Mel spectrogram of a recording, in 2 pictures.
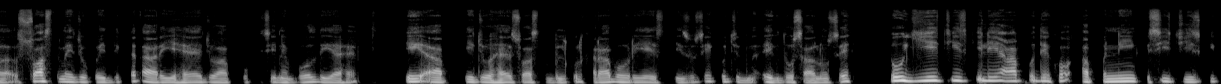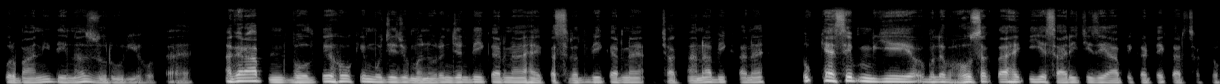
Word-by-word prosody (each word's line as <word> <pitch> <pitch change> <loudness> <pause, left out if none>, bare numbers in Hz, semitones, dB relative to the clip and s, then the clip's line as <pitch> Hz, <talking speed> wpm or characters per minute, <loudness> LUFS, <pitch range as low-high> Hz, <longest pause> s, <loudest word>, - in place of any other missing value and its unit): अ, - - -6
स्वास्थ्य 140 -2 +1
में 115 -2 +1
जो 110 -1 -2
कोई 100 -1 -3
दिक्कत 105 +10 -8
आ 110 -3 +3
रही 95 0 0
है 95 +1 -1
जो 100 -1 -4
आपको 90 +1 -9
किसी 100 - -9
ने 95 -1 -2
बोल 100 +6 -3
दिया 95 -4 -1
है - - -6 0.5
कि 130 0 +4
आपकी 105 +2 -1
जो 105 -1 0
है 100 +1 +1
स्वास्थ्य 95 -1 -5
बिल्कुल 85 +5 -5
ख़राब 105 +2 -2
हो 105 -1 +1
रही 100 0 -3
है 95 -2 -2
इस 80 -2 -7
चीज़ों 90 +1 -6
से 135 +6 -7
कुछ 125 -3 -8 0.3
1-2 100 -1 -1
सालों 90 -1 -1
से। 135 +2 +2 0.4
तो 175 +1 +9
ये 170 +3 +6
चीज़ 180 -4 +2
के - - -1
लिए 170 0 +3 0.2
आपको 160 +5 -4
देखो 155 0 -2
अपनी 130 +5 +4
किसी 140 +1 -3
चीज़ 110 0 -2
की 135 - -8
कुर्बानी 100 -3 -2
देना 100 +3 0
ज़रूरी 80 -1 -5
होता 75 -2 -13
है। 75 +4 -13 0.4
अगर 150 +4 +6
आप 155 -1 +5
बोलते 100 +3 +1
हो 135 +1 +4
कि 135 - -1
मुझे 110 -4 +2
जो 105 +1 0
मनोरंजन 100 +5 +1
भी 110 +1 +1
करना 100 -2 0
है, 95 -2 +1
कसरत 90 +1 -2
भी 105 - +2
करना 100 0 -1
है, 100 - -1
अच्छा - - -8
खाना 90 +6 -1
भी 110 +1 -1
खाना 105 0 -4
है। 110 - 0 0.4
तो 165 - +3
कैसे 170 -1 +7
म 155 -4 +4
ये 125 -1 +4
मतलब 115 -3 -1
हो 110 +5 +4
सकता 115 0 +2
है 115 0 +4
कि 115 - -7
ये 115 - +3
सारी 100 0 0
चीज़ें 100 -1 -3
आप 90 - -2
इकट्ठे - - -7
कर - - -7
सकते - - -18
हो? - - -10
105 Hz, 210 wpm, -23 LUFS, 95-130 Hz, 0.5 s, तो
